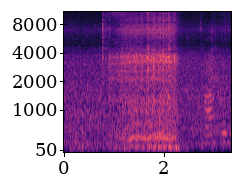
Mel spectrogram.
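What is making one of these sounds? An industrial sewing machine stitches through cloth.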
